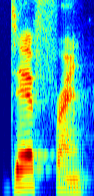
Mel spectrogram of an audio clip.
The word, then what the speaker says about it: different: intra interested interested interested different so this e in the middle is not pronounced And then this e at the end is pronounced as an unstressed schwah in different because again we have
